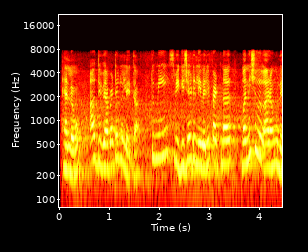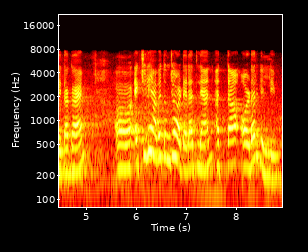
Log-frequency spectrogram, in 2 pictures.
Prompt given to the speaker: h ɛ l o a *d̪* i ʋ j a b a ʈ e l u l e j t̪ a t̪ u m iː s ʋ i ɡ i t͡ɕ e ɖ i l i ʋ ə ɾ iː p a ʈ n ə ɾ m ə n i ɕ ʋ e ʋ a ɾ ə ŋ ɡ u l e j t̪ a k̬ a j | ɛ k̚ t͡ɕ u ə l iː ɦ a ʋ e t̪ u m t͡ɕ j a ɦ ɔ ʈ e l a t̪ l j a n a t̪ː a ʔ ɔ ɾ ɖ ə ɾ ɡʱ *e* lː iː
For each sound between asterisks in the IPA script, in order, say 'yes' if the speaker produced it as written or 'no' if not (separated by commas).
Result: yes, yes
